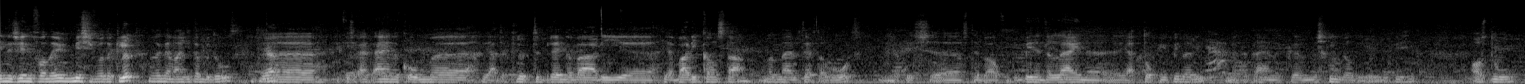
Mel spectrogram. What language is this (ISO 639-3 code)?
nld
